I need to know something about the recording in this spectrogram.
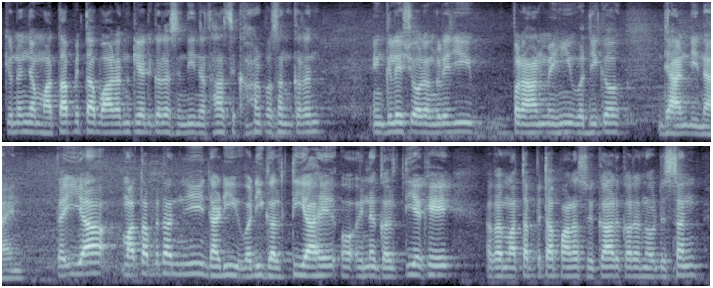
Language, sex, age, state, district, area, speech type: Sindhi, male, 18-30, Madhya Pradesh, Katni, urban, spontaneous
